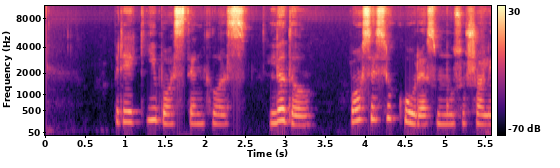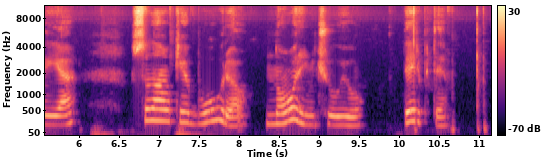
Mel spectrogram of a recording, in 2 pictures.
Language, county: Lithuanian, Šiauliai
